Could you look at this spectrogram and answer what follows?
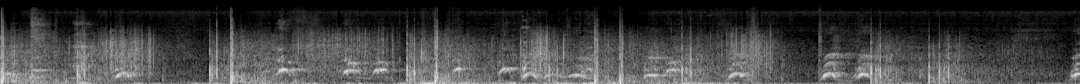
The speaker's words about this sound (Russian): Батареи не запускали, хочу на видео записать, как они будут запускать. О, наконец-то на Энгельса начали салюты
